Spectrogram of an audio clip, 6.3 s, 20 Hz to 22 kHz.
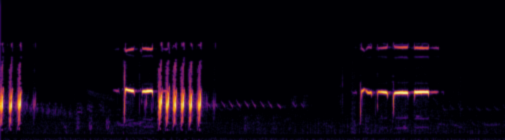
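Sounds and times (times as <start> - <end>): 
Eurasian blue tit calling, Cyanistes caeruleus: 0.0 - 2.7, 4.5 - 5.5.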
